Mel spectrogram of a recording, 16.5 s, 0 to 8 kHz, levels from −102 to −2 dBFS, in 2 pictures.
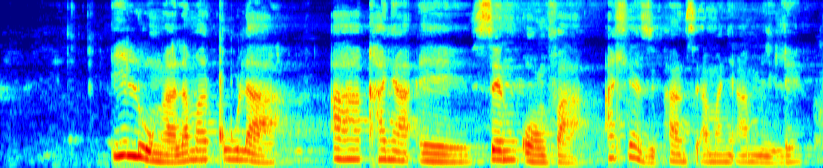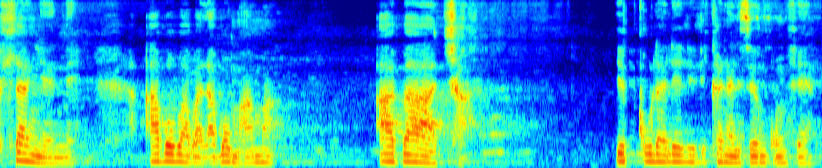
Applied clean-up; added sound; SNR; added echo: none; none; none; reverberation time 1.0 s.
